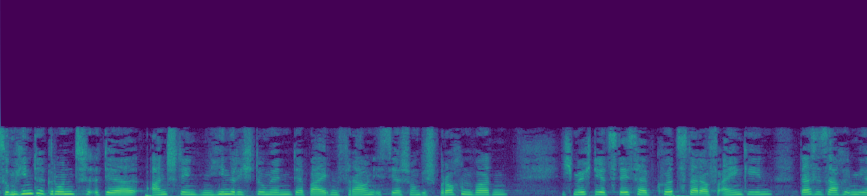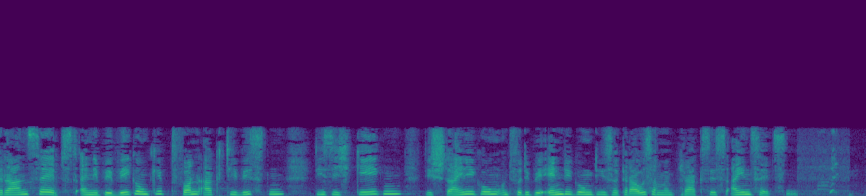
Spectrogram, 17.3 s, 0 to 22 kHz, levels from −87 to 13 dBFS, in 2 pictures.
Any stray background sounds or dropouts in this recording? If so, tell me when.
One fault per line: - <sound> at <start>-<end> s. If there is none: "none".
- laugh at 16.8-17.1 s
